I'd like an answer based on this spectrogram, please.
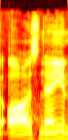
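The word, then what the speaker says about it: אָזְנַיִם: ozen ear oznaim duel notice i'm saying oznaim that is a comet tattoof not a comets it's in the closed first syllable and it's it's just the reduced column so it's ozen oznaim uh comets are two for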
